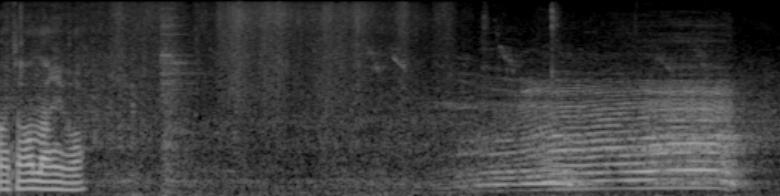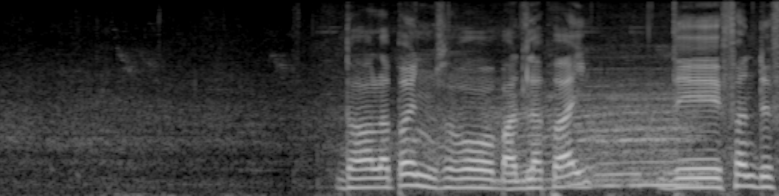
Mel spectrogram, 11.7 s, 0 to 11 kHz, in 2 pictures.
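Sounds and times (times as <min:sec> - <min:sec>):
speech: 0:00.0 - 0:00.8, 0:08.4 - 0:11.6
cow mooing in a barn: 0:03.4 - 0:05.7, 0:09.4 - 0:11.2.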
